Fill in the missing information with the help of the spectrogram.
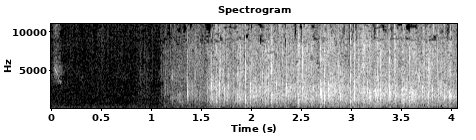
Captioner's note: applause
